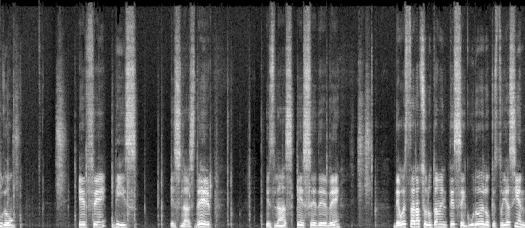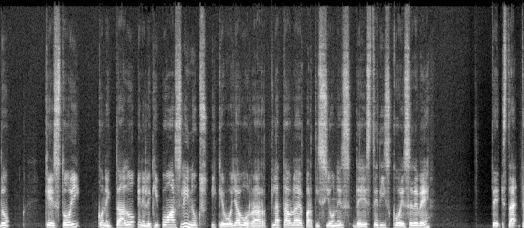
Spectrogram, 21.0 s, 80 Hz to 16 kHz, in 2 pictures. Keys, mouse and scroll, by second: 0.0-6.3 typing, 15.0-17.1 drag.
